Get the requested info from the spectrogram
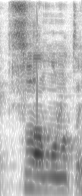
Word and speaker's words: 強者: うんうん、これは強者と書いて、つわものと読むんですかね。なるほど。の異名を持っています、えー、昔からヨーロッパでも有数の港町、ニシン漁で知られていました。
